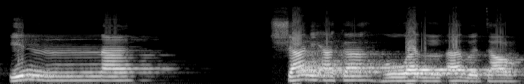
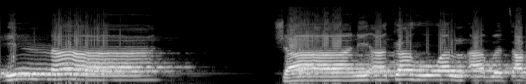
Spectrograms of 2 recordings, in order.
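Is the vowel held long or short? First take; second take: short; long. First: The vowel is said short, not held. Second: The vowel is held long, drawn out. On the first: The speaker calls it wrong. "Itu salah" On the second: The speaker calls it right. "panjangkan di situ"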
